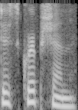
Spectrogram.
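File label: "description", US English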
